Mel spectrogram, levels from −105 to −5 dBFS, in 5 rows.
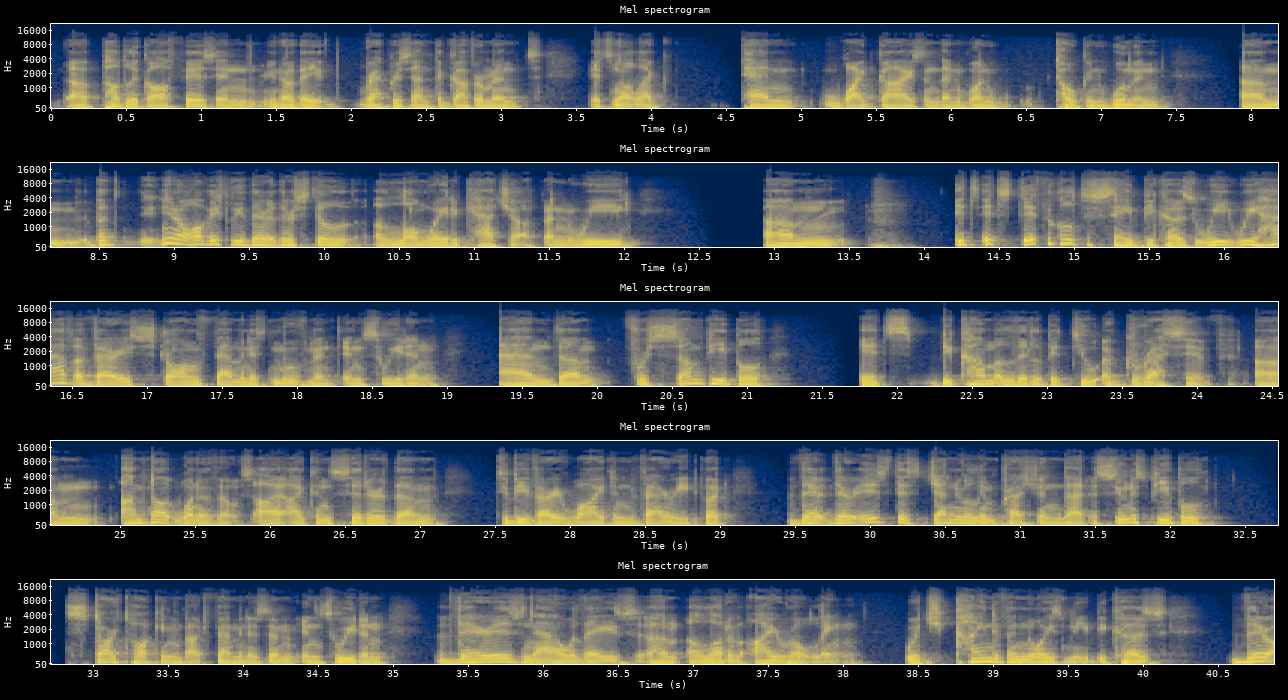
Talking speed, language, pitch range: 170 wpm, English, 95-130 Hz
